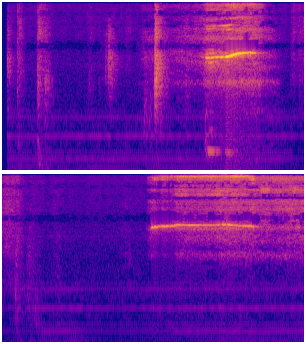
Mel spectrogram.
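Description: A German Pinscher gives thin, high whistling whines instead of barking, over a faint steady indoor hum.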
